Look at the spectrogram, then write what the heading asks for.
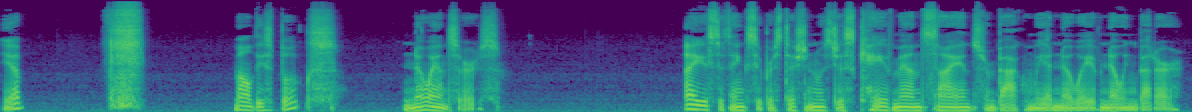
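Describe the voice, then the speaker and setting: A woman playing a jaded, sardonic vampire's servant in an intimate ASMR roleplay, talking in a wry, world-weary, gravelly way. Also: very deep voice, animated, takes it slowly, pauses often, no room sound, full character voice. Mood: dry, musing. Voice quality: very creaky, gravelly. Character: jaded, sardonic female vampire's servant explaining undead lore.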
